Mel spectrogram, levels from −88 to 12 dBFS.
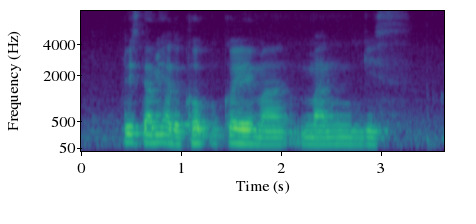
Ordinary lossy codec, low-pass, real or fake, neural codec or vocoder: none; none; real; none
